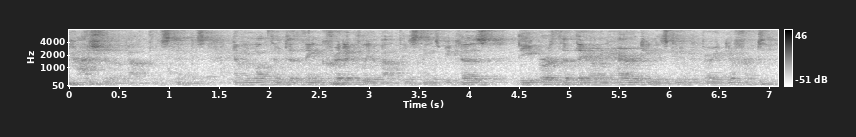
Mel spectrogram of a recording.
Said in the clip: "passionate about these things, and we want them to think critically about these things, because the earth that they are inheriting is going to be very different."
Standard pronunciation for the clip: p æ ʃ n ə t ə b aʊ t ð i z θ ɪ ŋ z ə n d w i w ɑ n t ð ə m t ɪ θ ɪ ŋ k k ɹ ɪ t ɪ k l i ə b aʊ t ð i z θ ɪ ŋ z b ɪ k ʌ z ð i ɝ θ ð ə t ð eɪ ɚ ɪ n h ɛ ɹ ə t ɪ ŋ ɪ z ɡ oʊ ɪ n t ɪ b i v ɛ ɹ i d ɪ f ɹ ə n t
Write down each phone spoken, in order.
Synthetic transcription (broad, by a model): p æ ʃ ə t ə b aʊ t ð i z θ ɪ ŋ z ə n w i w ɑ n t ð ə m t ɪ θ ɪ ŋ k k ɹ ɪ t ɪ k l i ə b aʊ t ð i z θ ɪ ŋ z b ɪ k ʌ z ð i ɝ θ ð ə t ð eɪ ɚ ɪ n h ɛ ɹ ə t ɪ ŋ ɪ z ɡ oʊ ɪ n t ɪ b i v ɛ ɹ i d ɪ f ɹ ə n t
